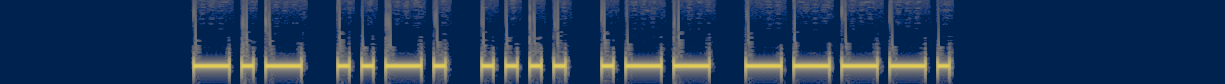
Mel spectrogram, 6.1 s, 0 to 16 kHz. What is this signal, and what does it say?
Morse code, heard as a keyed tone, about 20 wpm, 700 Hz. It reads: KFHW9
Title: Code Groups - 5 Letter:Numbers - 20wpm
